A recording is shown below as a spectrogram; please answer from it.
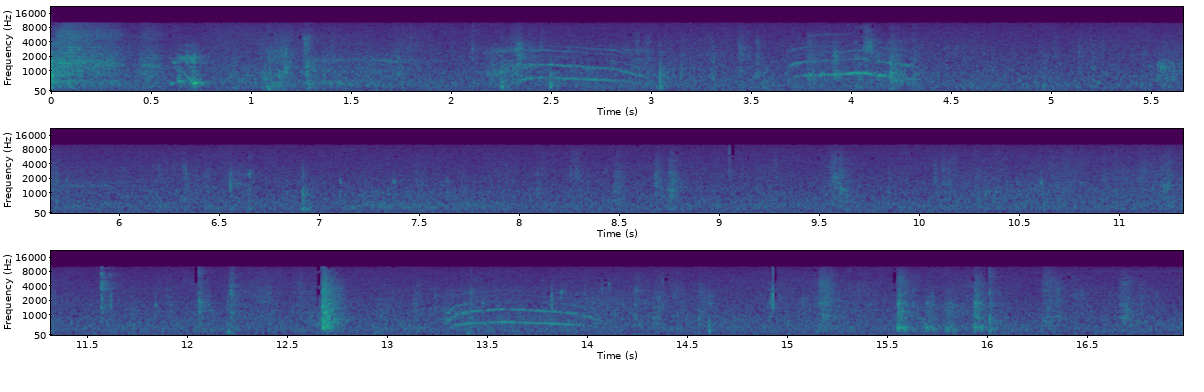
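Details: Siamese kittens, three weeks old, sharing a play-pen with their mom and grandfather, give short, high, arching mews in small clusters spaced a few seconds apart, with a long quiet stretch between, over light clicks and room noise.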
